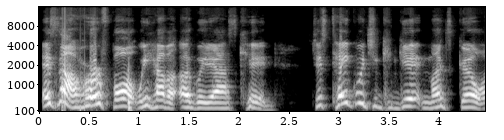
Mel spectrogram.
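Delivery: loud, exasperated dad voice. Retold or imitated. The dad tells the mom to just take the photos, loud and exasperated. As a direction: lay down the law at his wife. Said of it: "he goes".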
